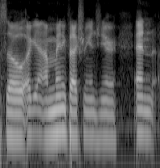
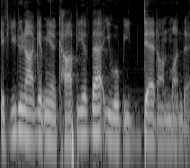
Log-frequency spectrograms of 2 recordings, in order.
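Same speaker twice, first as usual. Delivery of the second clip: put-on, deadpan, dead-serious tone; 2 semitones lower, 3 dB quieter than usual. Retelling what the guy at his desk said: imitating a dead-serious remark. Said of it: "in the most serious way possible".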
